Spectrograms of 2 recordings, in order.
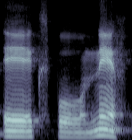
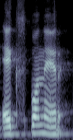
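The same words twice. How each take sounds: First: "exponer" slowly broken into ex-po-NER; stressed final syllable. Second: Said in the usual way. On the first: Shown as a demonstration. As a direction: draw out "exponer", landing on NER. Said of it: "where you put the sílaba tónica". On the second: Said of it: "This is where you put".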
